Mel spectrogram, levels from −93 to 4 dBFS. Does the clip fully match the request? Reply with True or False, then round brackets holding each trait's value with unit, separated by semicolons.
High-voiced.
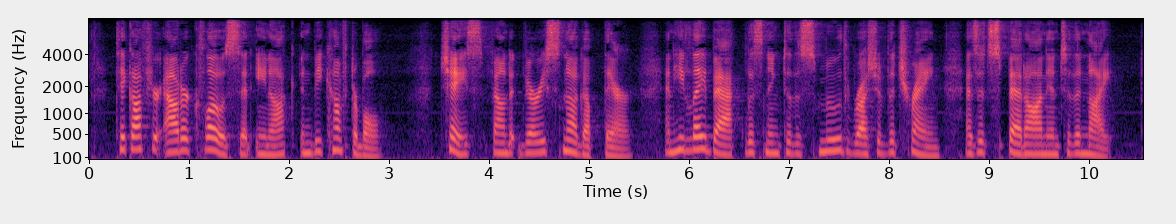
False (165 Hz)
